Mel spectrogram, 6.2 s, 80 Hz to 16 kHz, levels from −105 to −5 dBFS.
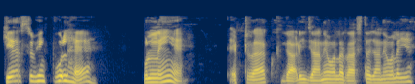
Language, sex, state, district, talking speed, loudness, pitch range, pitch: Hindi, male, Bihar, Jahanabad, 155 wpm, -18 LUFS, 150-215 Hz, 175 Hz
